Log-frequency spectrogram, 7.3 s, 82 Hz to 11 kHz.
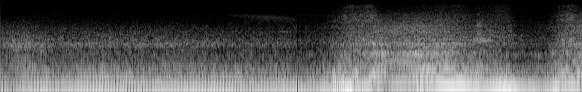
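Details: VW Mk4 Bora Wagon, 1.6 16-valve, stock exhaust before a muffler delete, warm after an hour's drive, not a cold start. Even low idle rumble and a few smooth rev blips. Normal start and idle.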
